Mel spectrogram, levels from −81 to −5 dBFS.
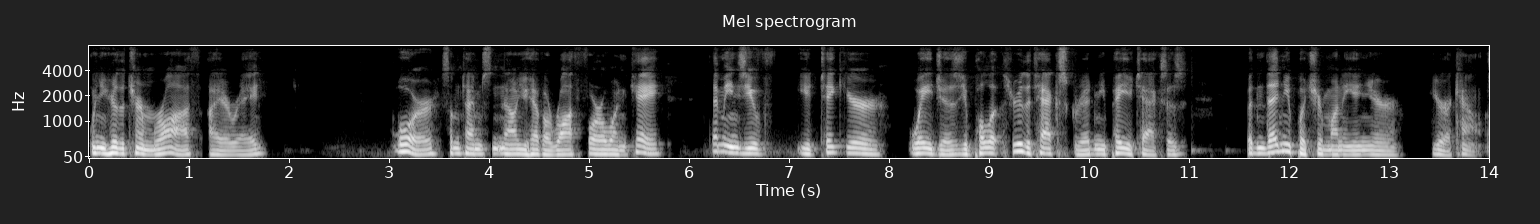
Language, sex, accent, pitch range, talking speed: English, male, American, 115-145 Hz, 190 wpm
